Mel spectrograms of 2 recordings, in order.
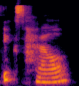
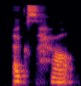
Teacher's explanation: The correct form is exhale, where the second syllable carries the stress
